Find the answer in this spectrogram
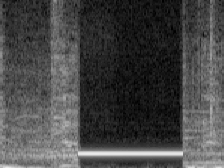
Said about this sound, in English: You know, you're beeping the wrong words.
